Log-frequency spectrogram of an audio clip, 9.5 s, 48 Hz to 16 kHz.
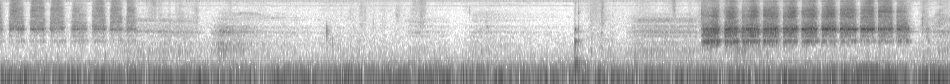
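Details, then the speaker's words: Subaru EJ25 cylinder head off the Outback engine, valve lapped with compound: rhythmic scratchy rasp from twisting the valve, loud after repositioning then softening as the seat laps in. "And notice after you do that, you'll hear a little more grinding, and it gets quieter as I go."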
